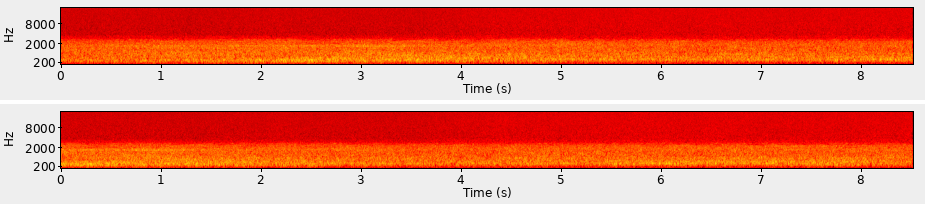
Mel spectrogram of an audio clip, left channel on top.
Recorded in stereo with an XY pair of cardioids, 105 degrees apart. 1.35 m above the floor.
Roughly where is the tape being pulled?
I don't hear tape being pulled.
